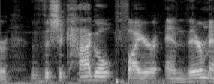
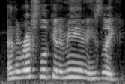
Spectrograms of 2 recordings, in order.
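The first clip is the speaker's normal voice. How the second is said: ordinary talk, nothing marked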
